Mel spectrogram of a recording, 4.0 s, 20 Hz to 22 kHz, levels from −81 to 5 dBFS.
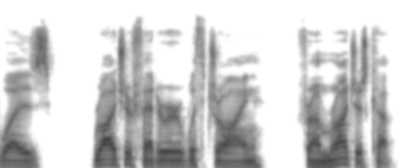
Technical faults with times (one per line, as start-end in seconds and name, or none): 1.20-1.60 DAB burbling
